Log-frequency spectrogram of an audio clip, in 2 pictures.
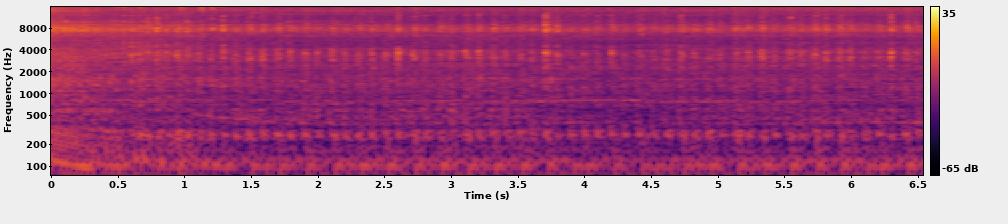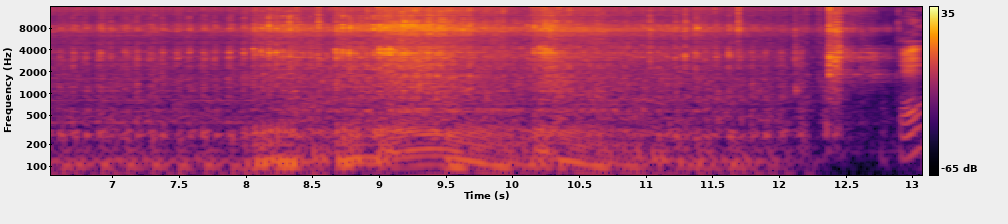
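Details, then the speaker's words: Kawasaki ZX idling: fast uneven clattering rattle inside the engine, louder on throttle blip; suspected loose timing chain or con rod/piston, not yet confirmed. "keluhan sepeda motor ini adalah di bagian mesin yang bersuara kasar entah itu bagian mana saya juga belum tahu ya"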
